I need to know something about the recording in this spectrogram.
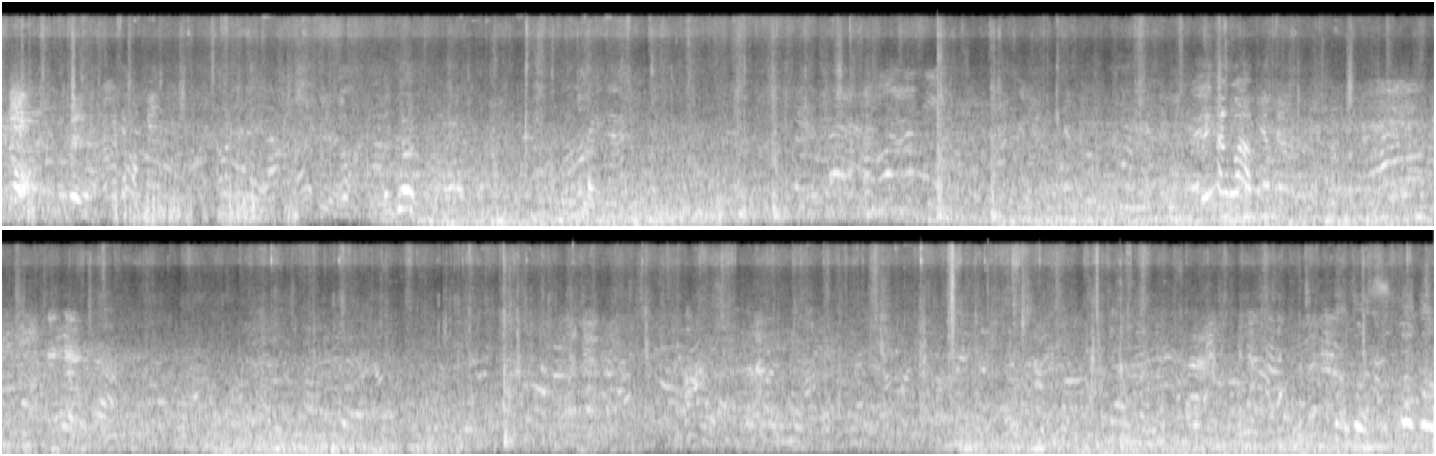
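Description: A crowd of people chatter nearby outdoors.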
